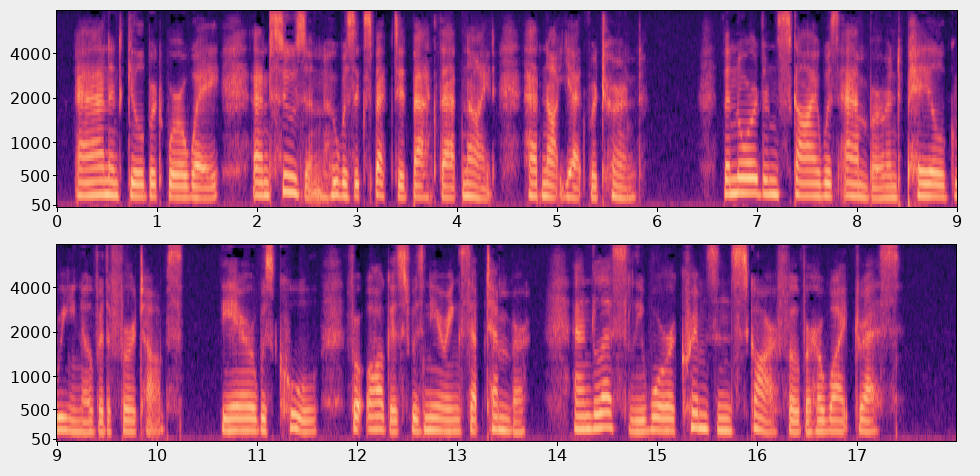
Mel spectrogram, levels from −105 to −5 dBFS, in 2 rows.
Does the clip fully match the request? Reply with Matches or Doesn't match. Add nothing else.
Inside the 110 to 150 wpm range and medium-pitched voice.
Doesn't match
